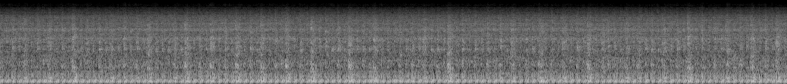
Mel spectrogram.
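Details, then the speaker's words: 1966 International 1200A pickup, not yet at temperature after fuel filter work: loud raw chuffing idle about four pulses a second with harsh raspy edges; exhaust leak worsened, muffler half off, effectively open header. "if you can believe it the exhaust the exhaust leak has gotten worse the half the muffers on the ground my neighbors are going to hate me"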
